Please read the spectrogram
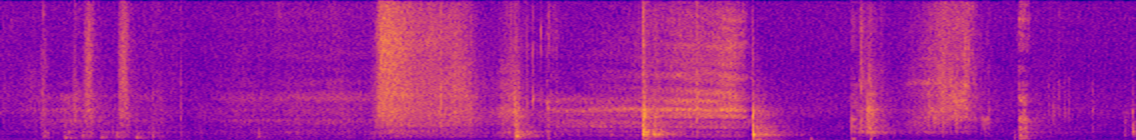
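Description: Hands handling card packaging: a series of light taps and knocks, with a brief sliding rustle about two seconds in.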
